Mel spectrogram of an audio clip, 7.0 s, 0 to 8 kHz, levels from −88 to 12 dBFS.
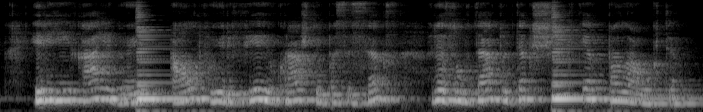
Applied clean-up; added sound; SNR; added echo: none; Dishes, pots, and pans; 2 dB; reverberation time 0.7 s.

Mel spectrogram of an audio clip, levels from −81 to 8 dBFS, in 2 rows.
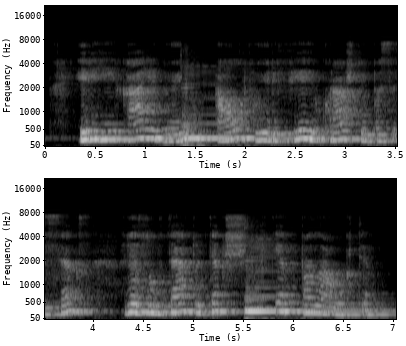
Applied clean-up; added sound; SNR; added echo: neural separator model SepFormer DNS4.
